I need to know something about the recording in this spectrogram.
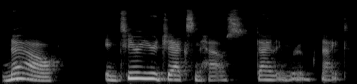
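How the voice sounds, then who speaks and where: A woman with a medium-pitched voice hosts an online script read. She talks casually and informally, steering the group as the session's organizer. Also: slow pace, creaky, darkish tone. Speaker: host of a script table read.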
